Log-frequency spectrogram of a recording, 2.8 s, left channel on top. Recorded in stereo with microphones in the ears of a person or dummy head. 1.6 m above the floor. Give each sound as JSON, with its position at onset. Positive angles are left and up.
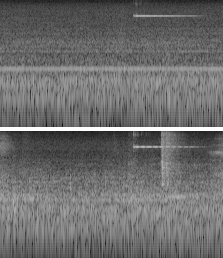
{"t": 1.7, "sound": "a bicycle bell", "side_deg": -35, "distance_m": 4.5}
